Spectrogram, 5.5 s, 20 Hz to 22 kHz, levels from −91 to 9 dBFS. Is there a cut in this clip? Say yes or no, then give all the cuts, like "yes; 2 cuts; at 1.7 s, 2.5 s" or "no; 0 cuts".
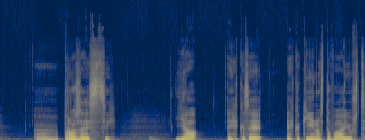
no; 0 cuts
